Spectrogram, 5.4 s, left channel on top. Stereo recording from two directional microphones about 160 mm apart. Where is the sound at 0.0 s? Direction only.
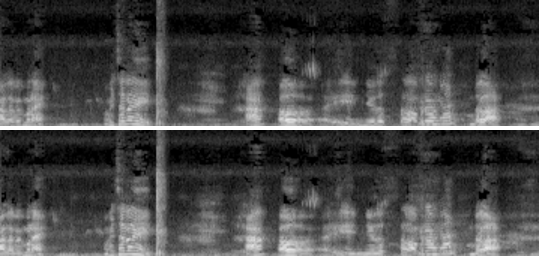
35° left (ahead or behind).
